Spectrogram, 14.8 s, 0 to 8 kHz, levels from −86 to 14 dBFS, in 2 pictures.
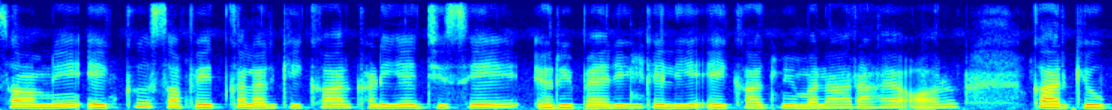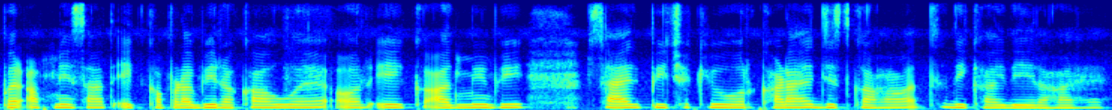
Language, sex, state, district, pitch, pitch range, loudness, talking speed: Hindi, female, Jharkhand, Jamtara, 215 Hz, 210-220 Hz, -19 LUFS, 180 wpm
